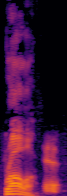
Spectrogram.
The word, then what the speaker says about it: Rolla: was it Rolla? – Rolla.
